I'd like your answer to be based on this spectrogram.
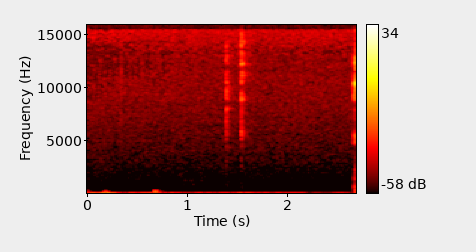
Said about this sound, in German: Achso, ich muss auf Stopp klicken, ne?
